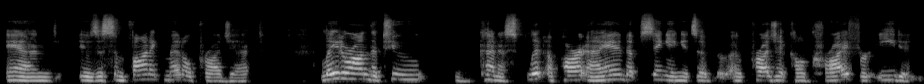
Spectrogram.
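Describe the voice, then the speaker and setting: Woman, metal vocalist, low voice, relaxed interview talk, lots of "you know" and restarts. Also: normal speed, rough recording. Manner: relaxed, thoughtful, with frequent fillers and restarts. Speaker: metal singer and guest. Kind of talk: casual interview chat.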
